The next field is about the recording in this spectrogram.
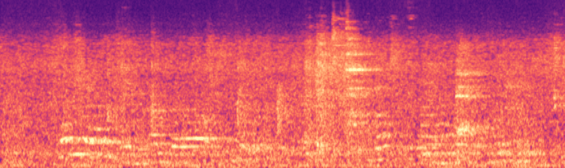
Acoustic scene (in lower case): restaurant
